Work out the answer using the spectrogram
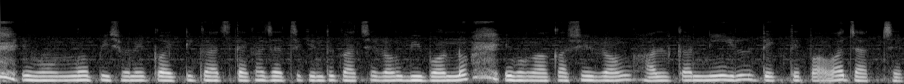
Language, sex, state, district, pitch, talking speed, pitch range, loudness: Bengali, female, West Bengal, Dakshin Dinajpur, 190 Hz, 125 wpm, 185-195 Hz, -14 LUFS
